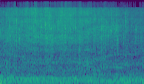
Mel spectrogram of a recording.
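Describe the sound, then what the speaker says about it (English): Cornmeal-breaded gar fish frying in hot grease gives a steady, dense sizzle with fine crackling throughout, close and fairly loud, with no voices. "now we're gonna bread it up into cornmeal and let it fry"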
